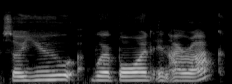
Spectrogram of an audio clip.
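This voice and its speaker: A woman hosting a podcast, asking gentle questions with brief backchannels. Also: mid-range voice, fairly even intonation, slow pace, clear, resonant tone. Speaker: podcast host. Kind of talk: interviewer.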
